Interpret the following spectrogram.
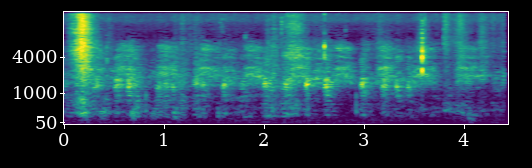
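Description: Close-miked eating sounds: wet chewing and mouth noises with irregular small clicks as fingers work rice and fish on the leaf.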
